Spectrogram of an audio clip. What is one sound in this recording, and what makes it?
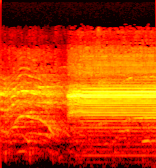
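A loud buzzer sounds.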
